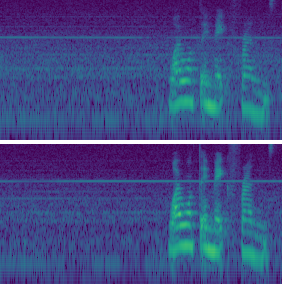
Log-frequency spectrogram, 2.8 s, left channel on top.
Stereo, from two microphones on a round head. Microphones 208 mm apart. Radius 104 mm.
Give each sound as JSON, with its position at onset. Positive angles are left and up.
{"t": 1.7, "sound": "a woman speaking", "side_deg": -75, "distance_m": 1.3}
